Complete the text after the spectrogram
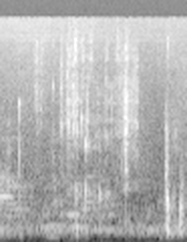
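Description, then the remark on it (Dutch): Someone takes a quiet sip of water: a few soft, wet mouth clicks and a gulp spread over a couple of seconds, with no talking. “Even een slokje water dus door.”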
